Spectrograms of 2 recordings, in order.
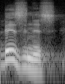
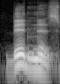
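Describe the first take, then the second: First: The middle is said with the usual 'z' sound. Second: The middle is said with a 'd' sound, 'bidness'. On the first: The speaker calls it wrong. "Not business" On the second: The speaker calls it right.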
